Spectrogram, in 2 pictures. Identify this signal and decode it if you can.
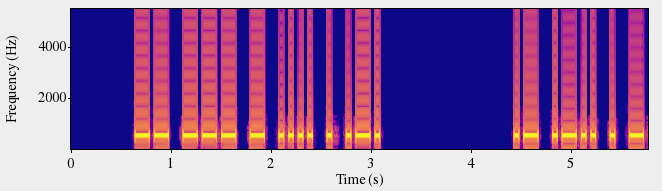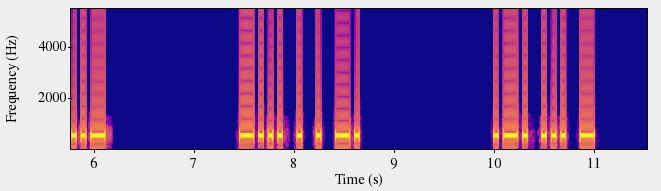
Morse code, heard as a keyed tone, about 25 wpm, 550 Hz. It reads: MOTHER ALEX BEEN RST
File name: Ultimate Word List / 25WPM Ultimate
